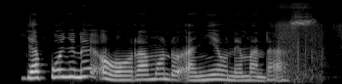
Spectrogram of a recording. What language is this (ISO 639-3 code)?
luo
